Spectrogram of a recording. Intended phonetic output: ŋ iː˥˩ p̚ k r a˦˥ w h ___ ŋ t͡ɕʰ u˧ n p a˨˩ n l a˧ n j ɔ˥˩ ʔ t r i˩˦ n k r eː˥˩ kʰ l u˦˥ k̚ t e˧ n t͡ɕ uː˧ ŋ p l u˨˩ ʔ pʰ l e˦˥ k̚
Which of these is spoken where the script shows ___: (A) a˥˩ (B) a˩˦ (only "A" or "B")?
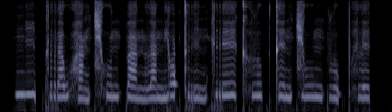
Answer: B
